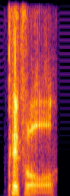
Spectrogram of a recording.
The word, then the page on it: piffle: British English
